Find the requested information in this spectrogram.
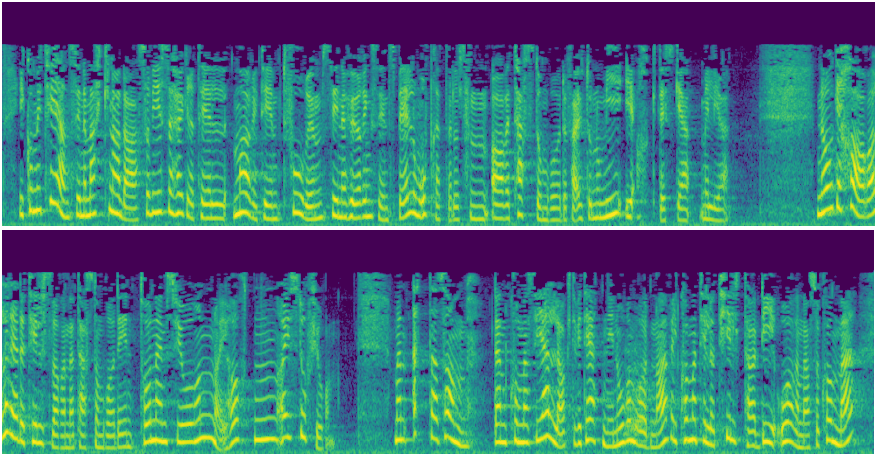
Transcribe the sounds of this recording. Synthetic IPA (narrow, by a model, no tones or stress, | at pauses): iːkʰʊmɪt̪ʰeːənsiːnəmɑʁknɑd̪əʁsɔʋiːsəɦœɡʁət̪ʰɪlmɑʁɪt̪ʰiːmt̪fuːʁʉmsiːnəɦøːʁɪŋsɪnspɪlʊmʊpʁɛt̪ʰəlsn̩ɑʋt̪ʰːɛst̪ʊmʁoːd̪əfɔʁɑʉt̪ʊnʊmiːʔiːʔɑʁkt̪ɪskəmɪljøː | nɔʁɡəhɑʁɑləɾeːd̪ət̪ʰɪlsʋɑːʁɑnət̪ʰɛst̪ʊmʁoːd̪əɪt̪ʰʁɔnhæɪmsfjuːʁənɔɪ̰ɦɔʁt̪n̩ɔɪst̪uːʁfjuːʁə̰n | mɛnʔɛt̪ːəʁsɔm | d̪̥ɛnkʰʊmæʁsɪɛlːəɑkt̪ɪʋɪt̪ʰeːt̪n̩ɪnuːʁʊmʁoːd̪n̩əʋɪlkʰɔmːət̪ʰɪlɔt̪ʰɪlt̪ʰɑːd̪iʔoːʁənəsɔkʰɔmːə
